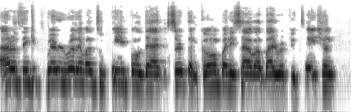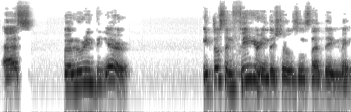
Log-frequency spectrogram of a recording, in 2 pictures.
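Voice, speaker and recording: Dry and close with no echo, a man speaks with a strong non-native accent at a moderate pace, his high voice full of lively intonation. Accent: strong foreign. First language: not English. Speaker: debater. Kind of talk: heated debate. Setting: video call.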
